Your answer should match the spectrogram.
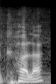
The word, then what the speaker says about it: Colour: J'insiste sur la prononciation à l'anglaise de Colour, car le gratteux Vernon Redd est natif de Londres.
